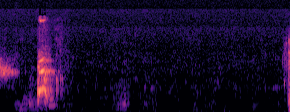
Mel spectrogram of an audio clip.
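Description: A dog gives one short bark close by, followed by a faint second yip, with near silence around it.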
